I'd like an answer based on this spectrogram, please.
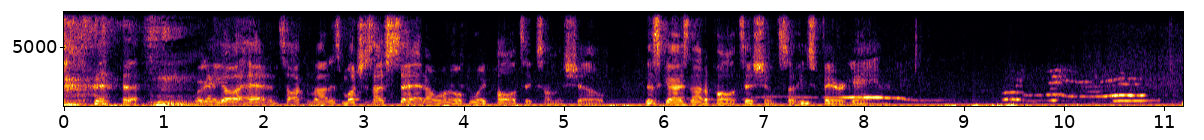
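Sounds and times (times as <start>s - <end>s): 
steady low hum: 0.0s - 2.0s
speech: 0.3s - 8.6s
dog whining howl: 6.3s - 11.1s.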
